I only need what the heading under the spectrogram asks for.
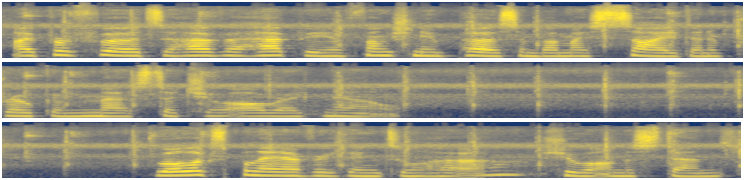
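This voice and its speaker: A woman's voice: mid-range voice, little pitch movement, normal speed, a little hiss or hum, lightly acted, low-quality recording. A woman playing a proud, defiant, principled young princess in an audio roleplay, speaking formally and bluntly. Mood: earnest, resolute.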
